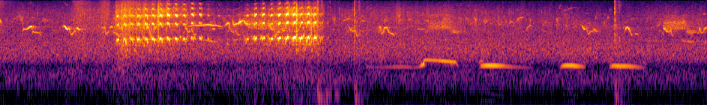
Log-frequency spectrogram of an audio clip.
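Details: A Mourning Dove, one of a courting pair, coos to its mate during nest building, which strengthens the pair bond: soft, low, hollow coos, four drawn-out notes over three seconds, after a loud pulsing burst, with thin chirps of other birds throughout.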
